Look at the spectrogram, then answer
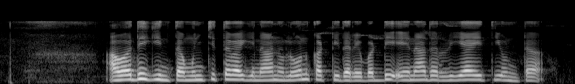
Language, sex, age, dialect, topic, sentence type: Kannada, female, 18-24, Coastal/Dakshin, banking, question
